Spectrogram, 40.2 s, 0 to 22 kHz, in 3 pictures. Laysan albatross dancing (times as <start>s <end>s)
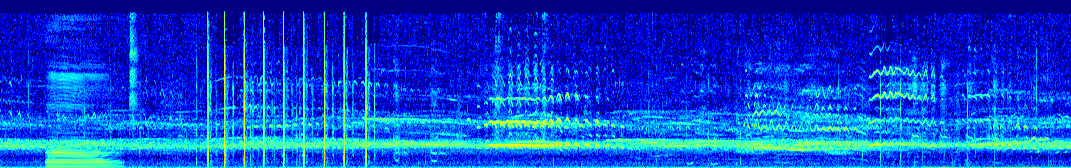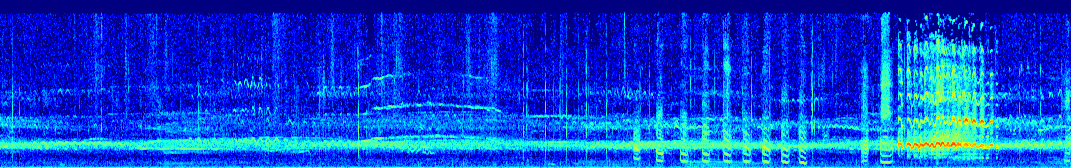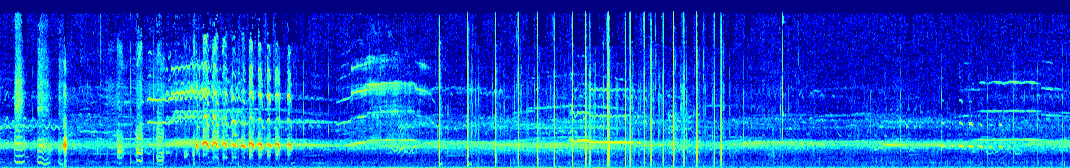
2.6s 4.6s, 32.2s 35.9s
